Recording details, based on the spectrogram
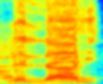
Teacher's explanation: لفظ اللہ کے لام سے قبل زیر آ جائے تو لفظ اللہ کے لام کو باریک کر کے پڑھیں گے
